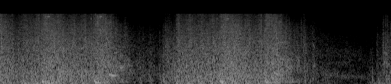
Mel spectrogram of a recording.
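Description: Sustained rattling gunfire from a firefight in Uncharted 3: Drake's Deception, a continuous noisy barrage of overlapping shots at moderate loudness that swells and dips over a few seconds.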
